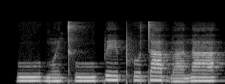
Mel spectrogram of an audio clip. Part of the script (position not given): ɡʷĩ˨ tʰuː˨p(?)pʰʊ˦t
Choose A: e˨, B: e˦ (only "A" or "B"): B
